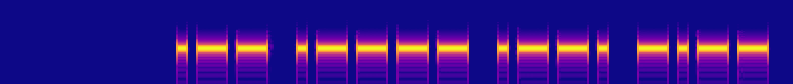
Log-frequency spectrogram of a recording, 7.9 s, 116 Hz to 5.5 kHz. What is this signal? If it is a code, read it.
Morse code, heard as a keyed tone, about 12 wpm, 600 Hz. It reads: W1PY
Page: 2 ekstra ordmellemrum mellem kaldesignalerne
